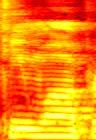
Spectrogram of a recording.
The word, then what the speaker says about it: quinoa: Quinoa, pronounced quinoa, has recently received...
